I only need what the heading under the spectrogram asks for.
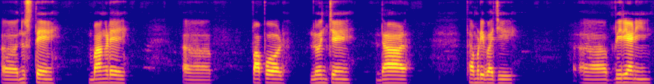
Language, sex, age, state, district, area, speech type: Goan Konkani, male, 45-60, Goa, Murmgao, rural, spontaneous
